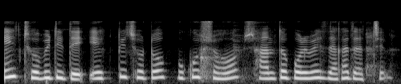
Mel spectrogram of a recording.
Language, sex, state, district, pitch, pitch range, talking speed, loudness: Bengali, female, West Bengal, Alipurduar, 290 Hz, 275-315 Hz, 135 wpm, -14 LUFS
